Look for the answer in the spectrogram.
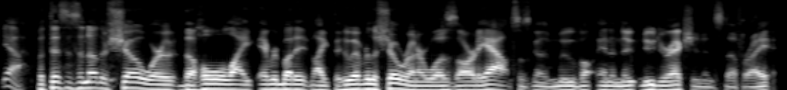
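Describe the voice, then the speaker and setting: A man's voice: lowish voice, fairly even intonation, quick pace, few pauses, a little mellow, dry recording. A man chatting casually as a podcast co-host, rambling and bluntly swearing as he reacts to what he watches. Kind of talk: casual chat reacting to trailers.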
